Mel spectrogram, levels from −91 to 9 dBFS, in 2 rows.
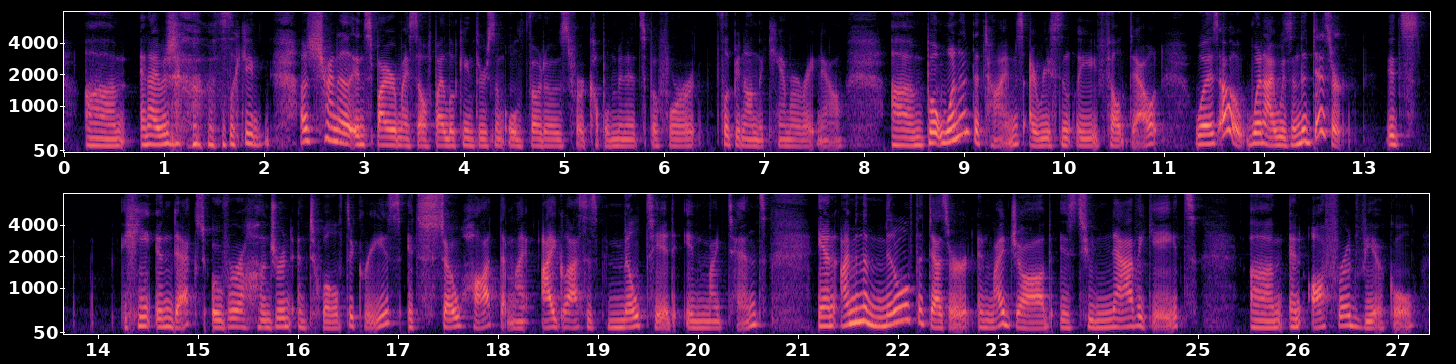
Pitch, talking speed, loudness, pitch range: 165 Hz, 180 wpm, -24 LUFS, 155-195 Hz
